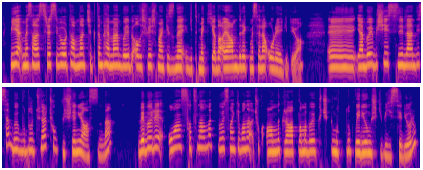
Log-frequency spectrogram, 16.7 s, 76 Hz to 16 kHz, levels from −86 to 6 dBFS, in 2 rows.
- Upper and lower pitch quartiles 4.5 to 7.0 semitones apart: No, average, 3.4 semitones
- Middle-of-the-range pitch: No, high, 235 Hz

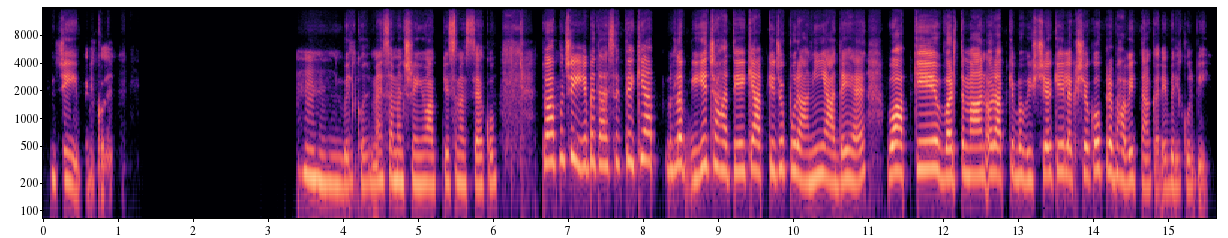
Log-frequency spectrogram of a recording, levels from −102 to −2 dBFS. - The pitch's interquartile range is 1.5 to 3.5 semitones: No, average, 4.8 semitones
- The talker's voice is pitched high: Yes, high, 245 Hz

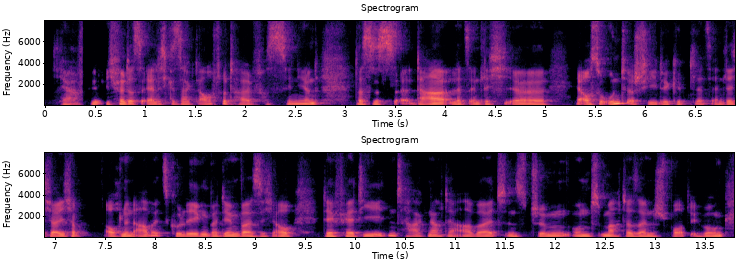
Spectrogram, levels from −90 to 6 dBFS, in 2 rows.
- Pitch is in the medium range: No, low, 105 Hz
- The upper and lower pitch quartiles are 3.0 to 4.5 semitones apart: No, narrow, 2.4 semitones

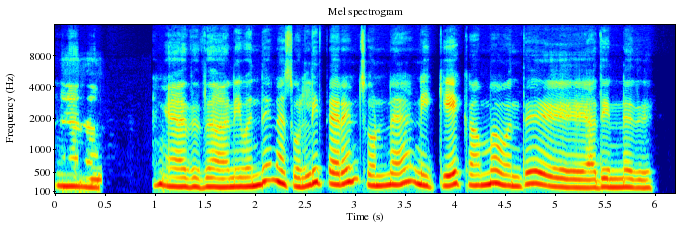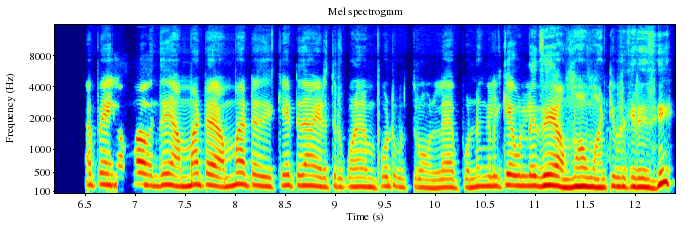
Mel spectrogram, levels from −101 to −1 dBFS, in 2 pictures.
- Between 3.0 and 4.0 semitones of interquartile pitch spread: Yes, average, 3.7 semitones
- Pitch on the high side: Yes, high, 210 Hz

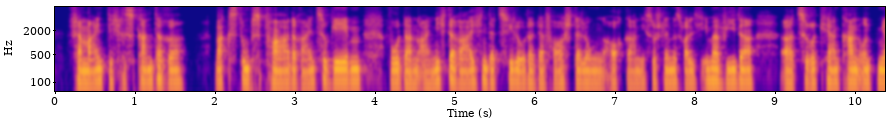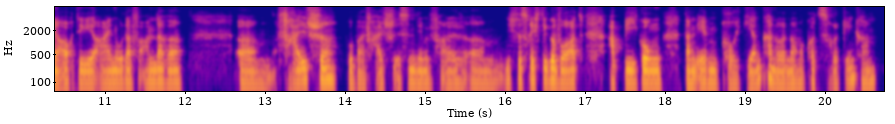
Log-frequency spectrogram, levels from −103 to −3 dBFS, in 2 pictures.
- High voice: No, low, 100 Hz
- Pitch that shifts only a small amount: Yes, narrow, 1.6 semitones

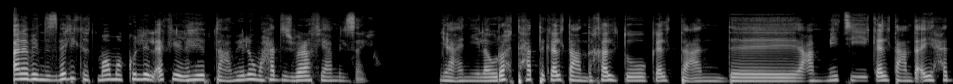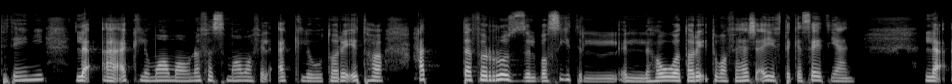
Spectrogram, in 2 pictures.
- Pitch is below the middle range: No, medium, 180 Hz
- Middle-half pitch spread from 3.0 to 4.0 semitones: Yes, average, 3.3 semitones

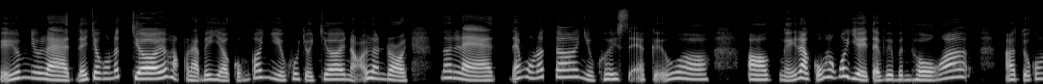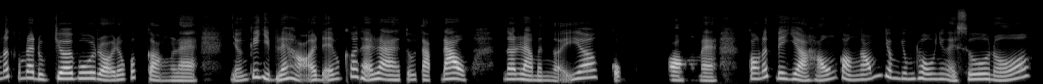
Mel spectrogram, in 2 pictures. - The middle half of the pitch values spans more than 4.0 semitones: Yes, average, 4.9 semitones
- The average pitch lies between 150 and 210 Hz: No, high, 240 Hz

